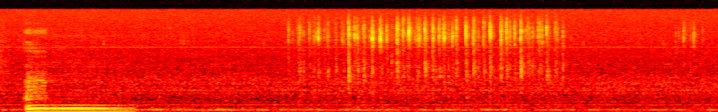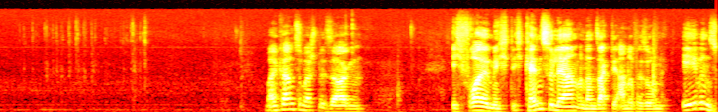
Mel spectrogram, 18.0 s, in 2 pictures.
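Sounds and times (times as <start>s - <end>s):
steady low hum: 0.0s - 17.9s
typing on a computer keyboard: 3.6s - 7.1s, 8.5s - 10.9s
speech: 12.4s - 13.6s, 14.6s - 17.9s.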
